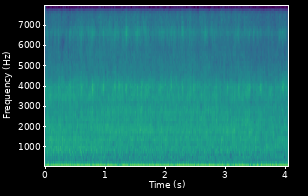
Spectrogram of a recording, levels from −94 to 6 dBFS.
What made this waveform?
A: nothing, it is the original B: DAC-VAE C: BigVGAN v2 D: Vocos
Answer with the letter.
D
